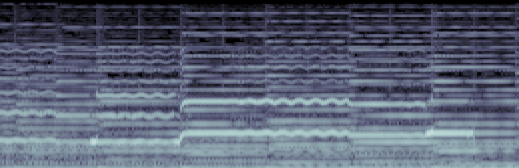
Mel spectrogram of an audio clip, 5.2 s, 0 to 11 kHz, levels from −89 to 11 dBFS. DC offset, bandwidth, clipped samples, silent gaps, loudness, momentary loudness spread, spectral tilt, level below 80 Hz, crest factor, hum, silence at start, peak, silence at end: 4%; 10 kHz; under 0.1%; none; -14 LUFS; 7 LU; -4.5 dB/octave; -38 dBFS; 12 dB; none; 0 s; -2 dBFS; 0 s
